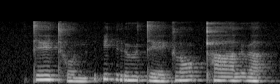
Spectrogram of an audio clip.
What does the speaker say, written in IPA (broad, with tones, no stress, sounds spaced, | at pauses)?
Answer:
t eː˥˩ tʰ o˧ n | ʔ i˥˩ t̚ r ɯː˧ t eː˨˩ k l ɔː˦˥ k̚ pʰ aː˧ l ɯ˧ a̯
